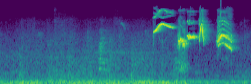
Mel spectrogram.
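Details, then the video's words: Song of an orange-headed thrush played to prompt other thrushes to join in: low background hum at first, then a short run of clear, swooping high whistled notes in the last two seconds. "Suara burung ANIS MERAH ini ampuh bikin ANIS Jenis apapun ikut bunyi"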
